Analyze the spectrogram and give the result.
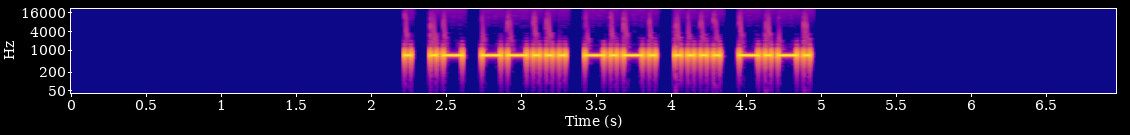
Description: Morse code, heard as a keyed tone, about 28 wpm, 700 Hz. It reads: EA7CHC
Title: DXCC-100 Call Signs - 6 Characters - Repeated 3x - 28wpm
